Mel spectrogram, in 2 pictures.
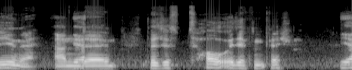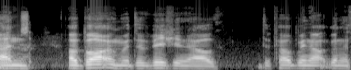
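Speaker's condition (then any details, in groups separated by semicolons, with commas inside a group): Cerebral palsy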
